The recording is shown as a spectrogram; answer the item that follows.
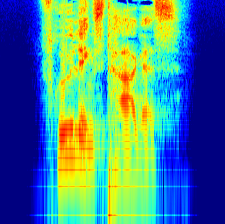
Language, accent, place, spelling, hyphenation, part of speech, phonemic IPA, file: German, Germany, Berlin, Frühlingstages, Früh‧lings‧ta‧ges, noun, /ˈfʁyːlɪŋsˌtaːɡəs/, De-Frühlingstages.ogg
- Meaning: genitive singular of Frühlingstag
